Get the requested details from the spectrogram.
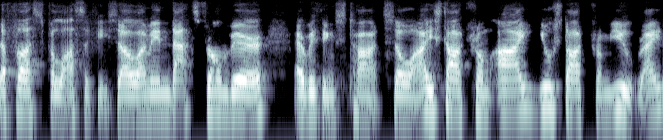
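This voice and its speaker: A man with a fairly high pitch and a bright, sharp tone speaks in a flat monotone, with a dry, close sound that has no echo. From Kashmir. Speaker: podcast guest discussing philosophy of science. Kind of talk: conversational interview. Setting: live-streamed podcast.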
